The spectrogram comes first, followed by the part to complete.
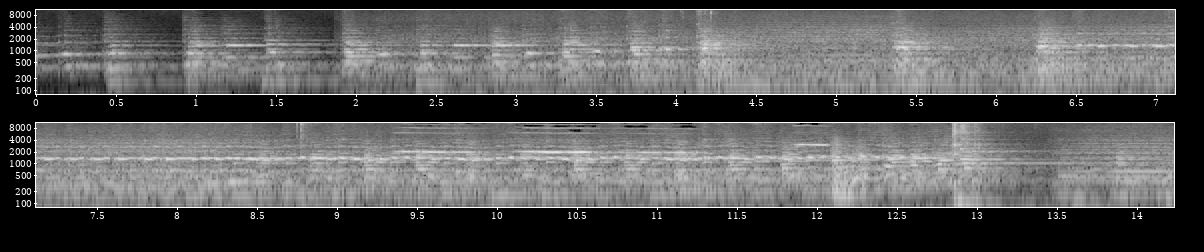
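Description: Orchestral film score led by bowed strings: short separate notes at first, then held notes, with a falling glide about twelve seconds in. A sharp hit lands near the end.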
